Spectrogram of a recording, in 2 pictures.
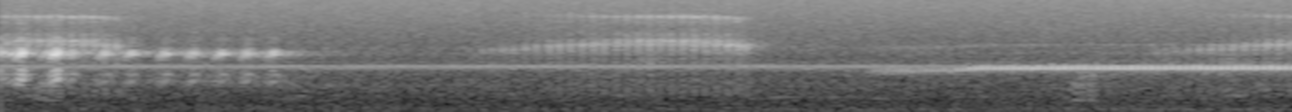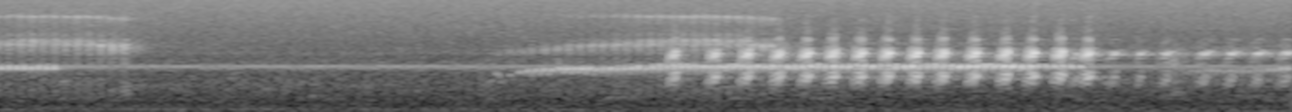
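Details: Night pond chorus in mid-April, north-east Italy: short bursts of quick rasping tree frog pulses alternate with the continuous steady trilling of mole crickets, ending in a loud fast run of croaks.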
